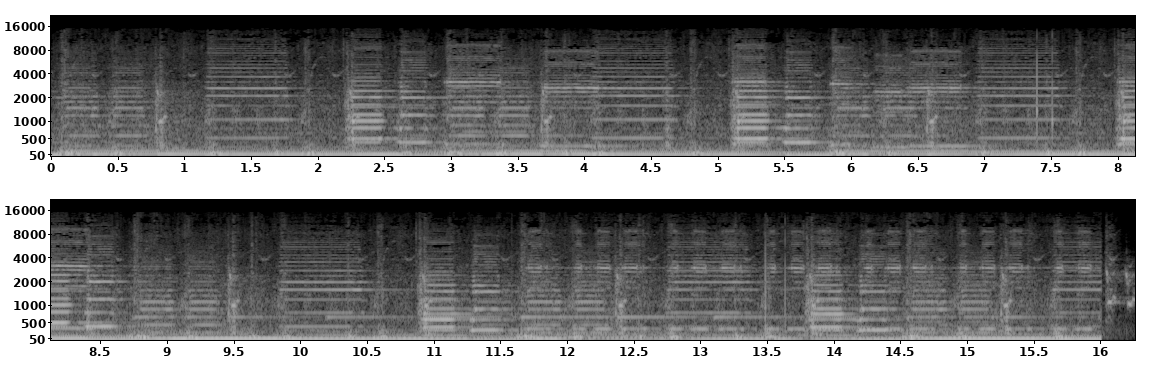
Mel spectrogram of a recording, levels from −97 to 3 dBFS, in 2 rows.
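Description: At 7.39 to 7.53 s and again at 13.48 to 13.65 s, a loud pop lands as a quick double thump, far above the audio (very roughly 20 dB, then 15 dB). A voltage pulse from a plug, switch or static is the likely cause. Unlike a dropout, the sound continues underneath.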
